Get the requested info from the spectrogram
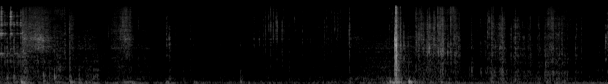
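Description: Thin clear plastic bag rustling and crinkling as a sprue of plastic model-kit parts is drawn out of it, with one sharp click about four seconds in.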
